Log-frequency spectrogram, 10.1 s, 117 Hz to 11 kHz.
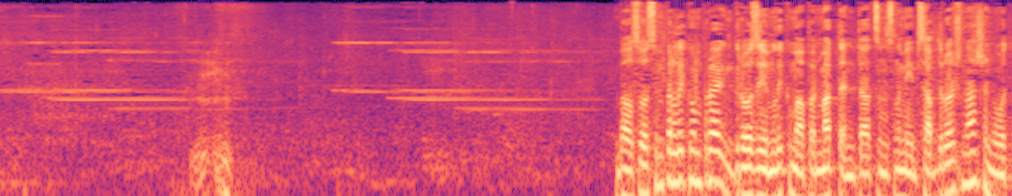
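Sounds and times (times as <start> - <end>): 
electric voting call bell ringing in the Latvian parliament: 0.0 - 2.6, 3.3 - 6.7
speech: 1.9 - 2.5, 6.2 - 10.1.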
